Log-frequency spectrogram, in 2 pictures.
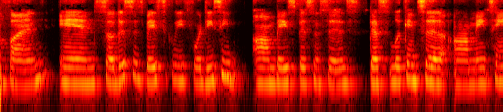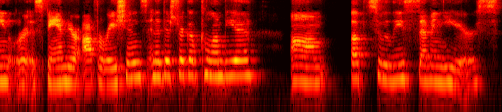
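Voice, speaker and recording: A woman giving community updates at a neighborhood commission meeting, halting with frequent ums and slightly out of breath. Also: medium pitch, steady tone. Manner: halting, many ums, reads list of items. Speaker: city government liaison giving community updates.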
